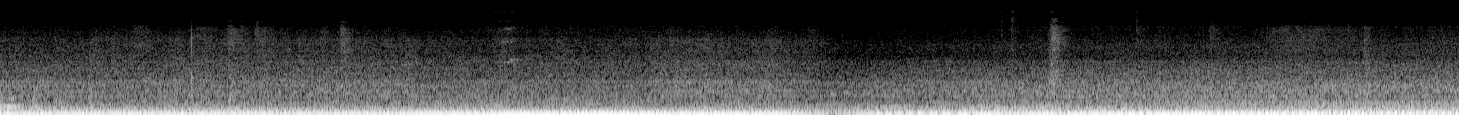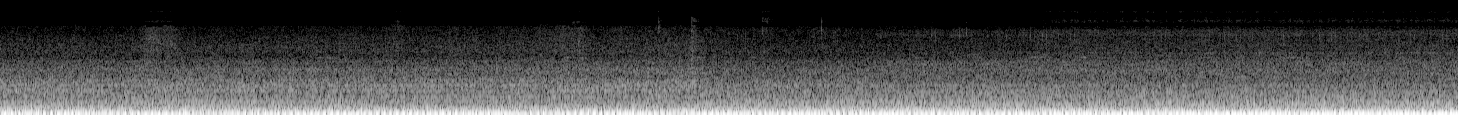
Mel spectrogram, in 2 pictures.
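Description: Diesel passenger train running, heard from inside the carriage: a steady low engine hum and rumble, which dips briefly about eight seconds in.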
